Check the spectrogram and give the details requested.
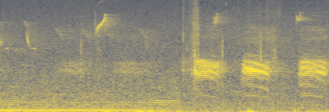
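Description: A bird calling three times in quick succession in the second half, each call short and about a second apart, with fainter calls and high chirps from other birds before them.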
